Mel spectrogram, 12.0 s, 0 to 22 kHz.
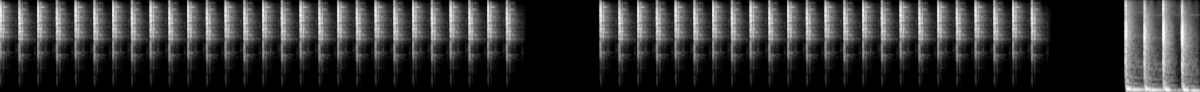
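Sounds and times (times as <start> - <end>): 
hi-hat drum loop at 160: 11.3 - 11.9.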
